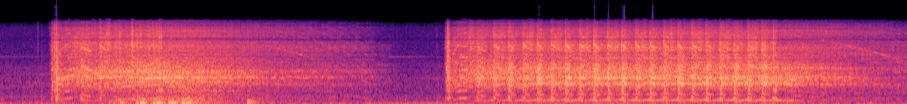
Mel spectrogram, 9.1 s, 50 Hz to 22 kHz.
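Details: Volvo 240DL after a head gasket job, fresh gas added: starter whirs, engine fires about four uneven times then dies; cause was a bent crank sensor ring spoiling the timing signal, bending it back made it start right up.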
